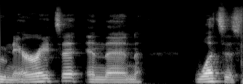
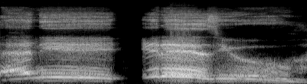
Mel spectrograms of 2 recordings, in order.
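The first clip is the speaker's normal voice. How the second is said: put-on dying creature voice, higher. Switching to a new impression after a goblin voice: Watto voice on death's door. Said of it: "Now I'm doing a Watto".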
